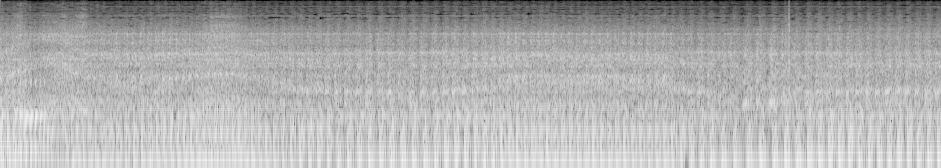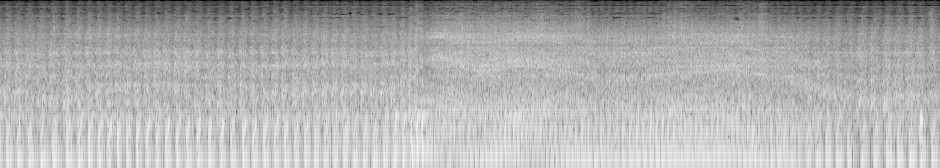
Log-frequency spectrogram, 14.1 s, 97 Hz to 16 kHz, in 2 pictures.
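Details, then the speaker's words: Royal Enfield Himalayan 450 after 5000 km service with new DNA Performance air filter and cover: single thumps evenly at idle with a couple of clean blips, slightly throatier intake note; healthy, steady idle. "You only hear it really when the engine's under strain and you're cranking it, right? Like at idle it's pretty much at idle it sounds pretty similar to the uh standard"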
